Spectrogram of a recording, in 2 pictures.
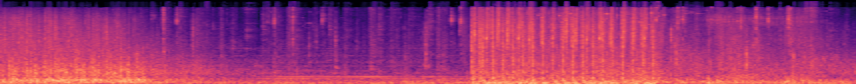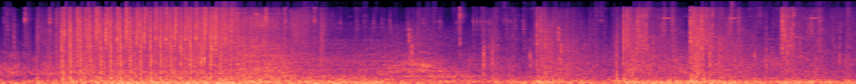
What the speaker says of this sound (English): Oh, it's a shotgun, okay.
